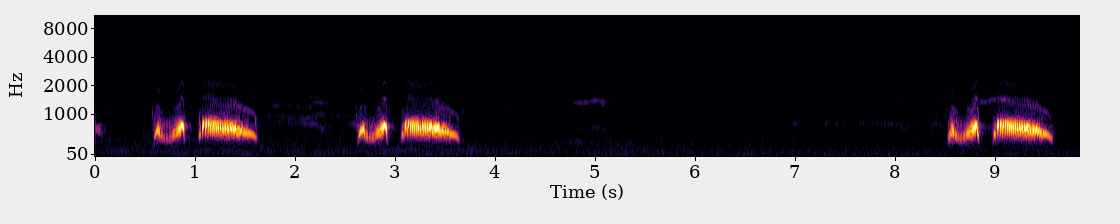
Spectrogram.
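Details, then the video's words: Decoy spotted dove calling to trigger cooing in other doves. Three identical phrases, each a quick double note followed by a long sliding-down coo, spaced about two and eight seconds apart, otherwise silence. "Tiếng Chim Cu Mồi dùng Kích Bổi Hiệu Quả Mở Là Gáy"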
